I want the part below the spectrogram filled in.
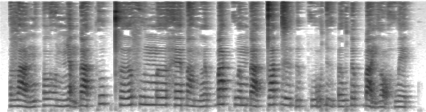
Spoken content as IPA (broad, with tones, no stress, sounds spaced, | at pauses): v a˧˩˨ ŋ | l ɔ̤˨˩ n ɲ a̰˧˨ n ɗ a˨˩ t̚ k u˦˥ p̚ t̪ʰ əː˨˦ f u˧ n m əː˧ h ɛ˧ ɓ a̤˨˩ m l ə˨˩ p̚ ɓ a˦˥ k̚ h w ə˧ m ɗ a˨˩ t̚ t̪ a˦˥ t̚ z ɨ˧ ʔ ɨ˨˩ p̚ h w ṵ˧˥ ɗ ɨ̤˨˩ ʔ ə˧ w ɗ ə˦˥ p̚ ɓ a̰˧˨ j l ɔ̰˧˨ h w e˨˩ t̚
